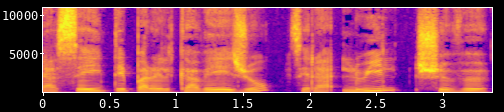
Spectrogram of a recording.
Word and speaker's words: l'huile: L apostrophe H-U-I-L-E espace C-H-E-V-E-U-X. L'huile cheveux. La palabra aceite es una palabra femenina en francés existen dos tipos de H, recordemos H muda y H aspirada, H muda de origen latino, H aspirada, palabras extranjeras, ninguna de las dos se pronuncia.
